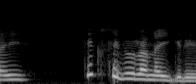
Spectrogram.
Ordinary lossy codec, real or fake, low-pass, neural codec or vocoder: none; real; 5.4 kHz; none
